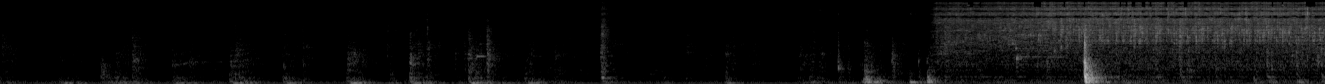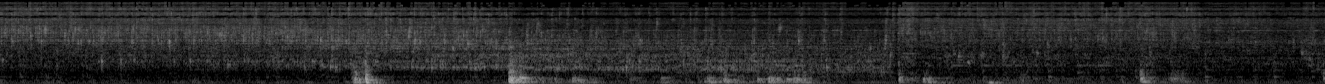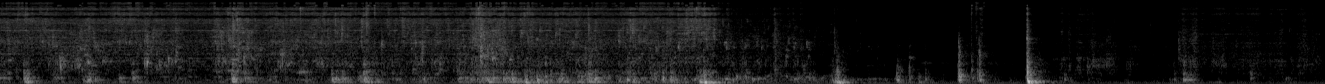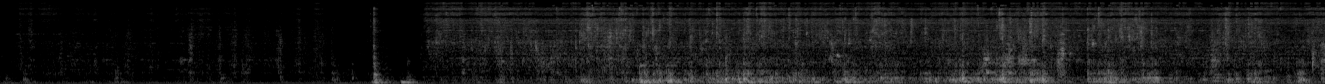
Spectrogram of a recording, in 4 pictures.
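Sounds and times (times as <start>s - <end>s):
tap running into a sink: 10.1s - 14.4s, 16.2s - 25.5s, 26.1s - 33.9s.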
